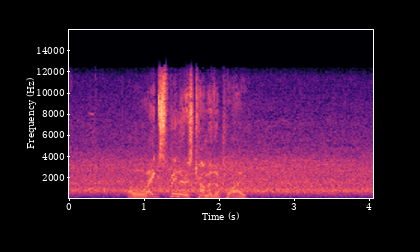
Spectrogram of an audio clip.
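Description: A large crowd murmurs steadily in a stadium.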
